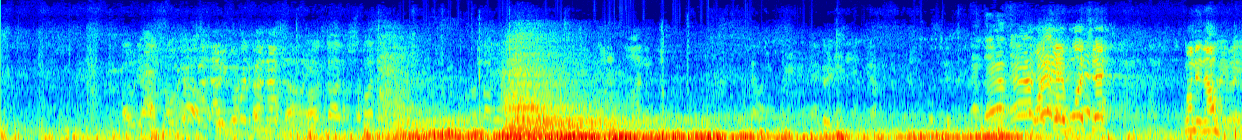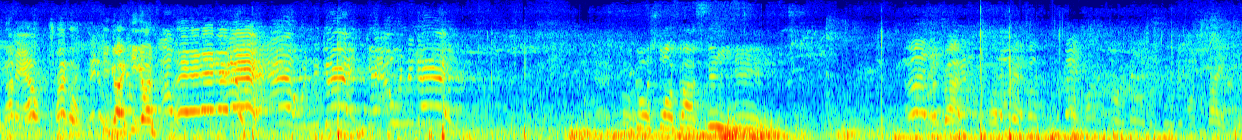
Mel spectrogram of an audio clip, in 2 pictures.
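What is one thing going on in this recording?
Men shout and call to one another outdoors during a football match.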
